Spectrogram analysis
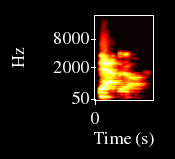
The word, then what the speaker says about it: Davidoff: How do you say your damn company? I mean, I've heard Davidoff. I've heard Davidoff. What is the pronunciation, my brother? Davidoff.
